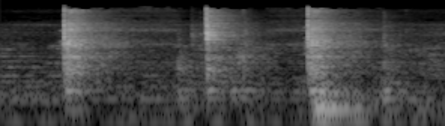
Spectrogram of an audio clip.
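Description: Three sharp clacks of cookware being handled on a kitchen counter; the third, about a second and a half in, is heavier, with a low thud.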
